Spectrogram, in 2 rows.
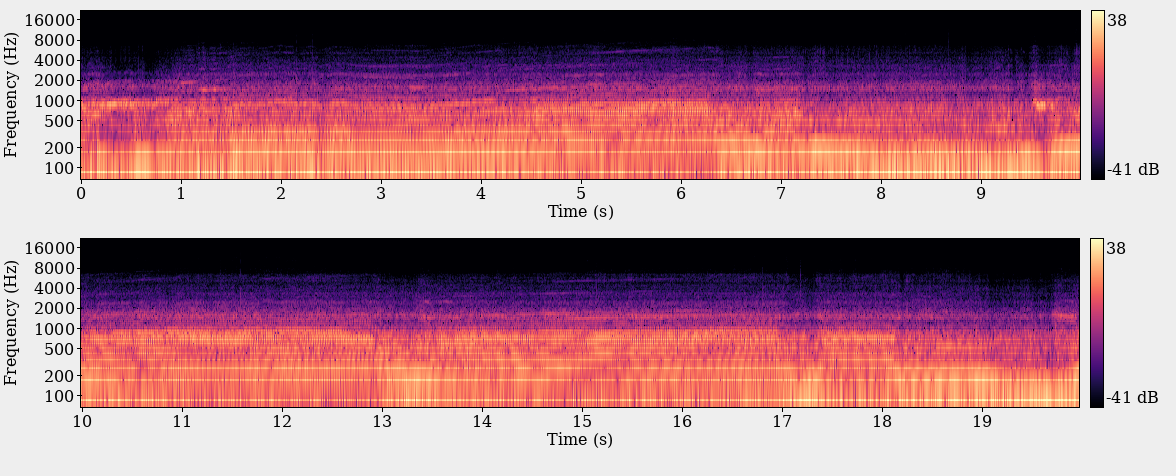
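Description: Ford Escort Mk1 rally car's engine heard from inside the cabin, revving hard at full throttle, climbing in pitch and dropping back several times as it is driven on a sprint course, over a steady road and cabin rumble.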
